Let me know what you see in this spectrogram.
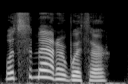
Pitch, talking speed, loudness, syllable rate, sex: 245 Hz, 235 wpm, -16 LUFS, 5.9 syllables/s, female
